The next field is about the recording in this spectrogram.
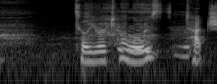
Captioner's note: person gasping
